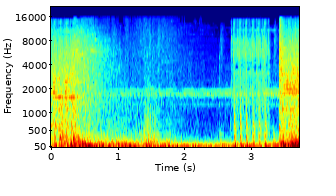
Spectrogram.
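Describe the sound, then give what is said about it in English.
Machine-gun fire in a video game, a loud continuous stream of rapid shots that runs the whole clip, with the rattle of individual rounds easiest to make out near the end. “So I'm trying to do as much of this as I can with the machine gun.”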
